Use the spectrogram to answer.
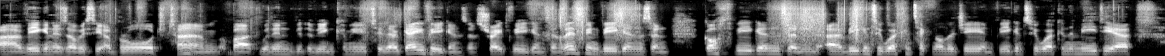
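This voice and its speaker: A man speaks in a British accent at a medium pitch. His pace is fairly quick and his intonation fairly even. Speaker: podcast host. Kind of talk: casual interview.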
